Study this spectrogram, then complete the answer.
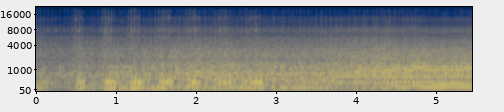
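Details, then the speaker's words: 1984 Volvo 240, sat for years in the ground, started once the unplugged ignition was connected: it settles and revs up smoothly with even pitch and no knocks or misses, running cleanly. "just purring like a kitten I can't believe it with the exception of the rig this thing runs better than any other vehicle I currently own"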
